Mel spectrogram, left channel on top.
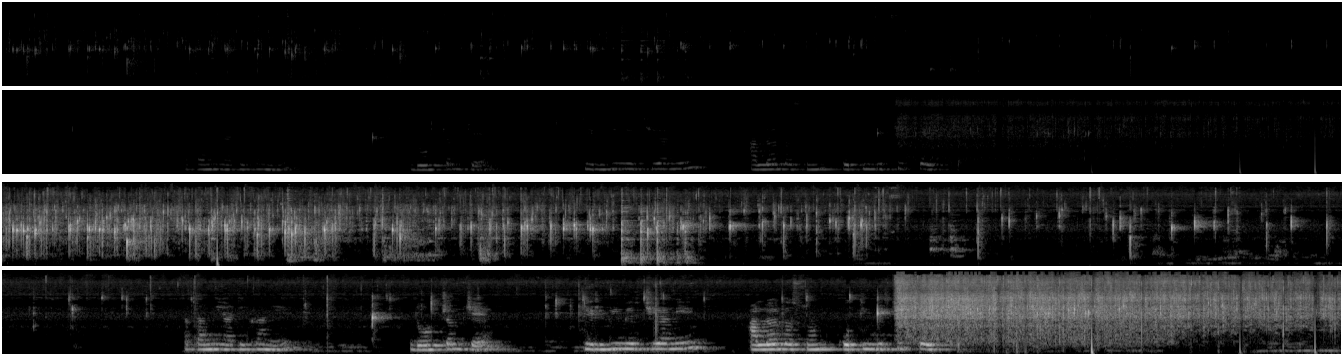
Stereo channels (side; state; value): left; quieter; 31.4 dB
